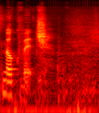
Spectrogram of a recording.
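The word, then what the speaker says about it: Malkovich: pisses John movich off Milkovich it really pisses John Milkovich off yeah say his name right Abe sorry yeah Abe it's Milkovich uh and you know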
